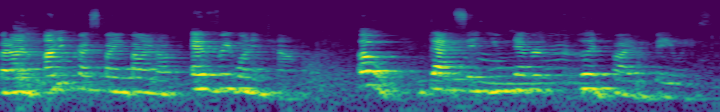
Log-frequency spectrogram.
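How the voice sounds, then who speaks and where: A woman's voice: high voice, unhurried, a bit bright. A woman playing a blunt, principled bank examiner in a stage radio play, firm and confrontational. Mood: indignant. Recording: reverberant hall, distant mic, faint noise.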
